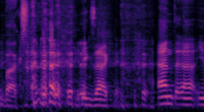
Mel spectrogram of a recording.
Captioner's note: laugh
